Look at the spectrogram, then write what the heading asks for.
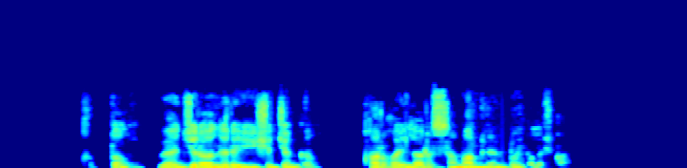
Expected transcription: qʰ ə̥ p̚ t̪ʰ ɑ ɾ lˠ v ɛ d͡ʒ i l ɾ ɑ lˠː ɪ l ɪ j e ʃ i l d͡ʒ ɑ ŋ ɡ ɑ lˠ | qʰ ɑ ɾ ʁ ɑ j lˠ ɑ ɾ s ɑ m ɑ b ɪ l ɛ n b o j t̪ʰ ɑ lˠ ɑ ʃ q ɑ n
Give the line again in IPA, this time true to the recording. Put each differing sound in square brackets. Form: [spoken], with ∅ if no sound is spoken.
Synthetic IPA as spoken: qʰ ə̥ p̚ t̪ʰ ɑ [∅] lˠ v ɛ d͡ʒ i [∅] ɾ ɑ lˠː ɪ [ɾ] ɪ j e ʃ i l d͡ʒ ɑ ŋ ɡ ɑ lˠ | qʰ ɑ ɾ ʁ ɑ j lˠ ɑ ɾ s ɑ m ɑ b ɪ l ɛ n b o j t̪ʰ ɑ lˠ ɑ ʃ q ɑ n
